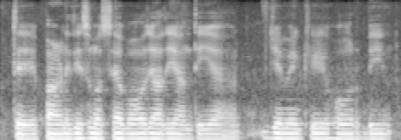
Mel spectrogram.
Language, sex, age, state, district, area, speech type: Punjabi, male, 18-30, Punjab, Rupnagar, rural, spontaneous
